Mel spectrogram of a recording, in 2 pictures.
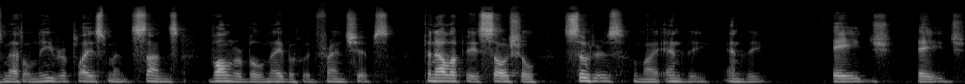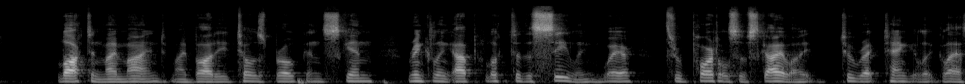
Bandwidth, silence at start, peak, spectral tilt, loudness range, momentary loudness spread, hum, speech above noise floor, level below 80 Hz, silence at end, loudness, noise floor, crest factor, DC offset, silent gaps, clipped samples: over 20 kHz; 0 s; -6 dBFS; -2 dB/octave; 6 LU; 16 LU; none; 40 dB; -72 dBFS; 0 s; -28 LUFS; -70 dBFS; 24 dB; under 0.1%; none; under 0.1%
